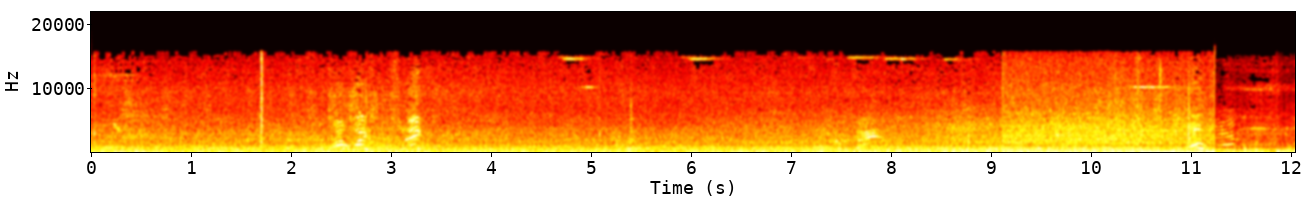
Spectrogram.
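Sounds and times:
car running with low rumble: 0:00.0 - 0:12.0.

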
